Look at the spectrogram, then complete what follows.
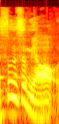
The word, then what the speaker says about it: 孙思邈: 그 중국어로 하면 이제 순스미ao 이렇게 읽는데.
